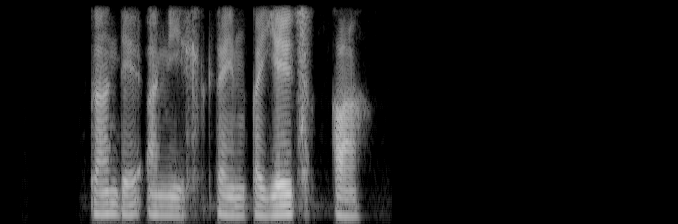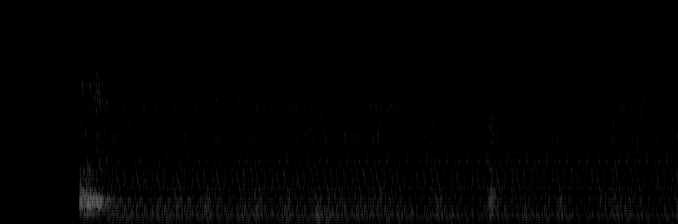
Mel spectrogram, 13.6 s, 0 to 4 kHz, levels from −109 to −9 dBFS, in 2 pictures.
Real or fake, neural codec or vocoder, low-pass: fake; codec, 16 kHz, 2 kbps, FunCodec, trained on Chinese and English, 25 frames a second; 3.6 kHz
